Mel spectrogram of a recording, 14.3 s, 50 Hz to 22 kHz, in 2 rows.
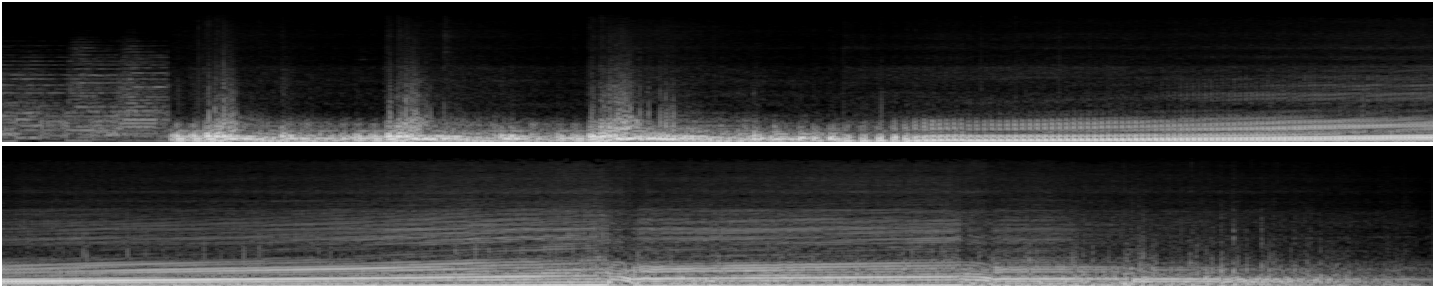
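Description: Yamaha R3's parallel-twin engine through an M4 carbon slip-on exhaust. It is blipped sharply three times, then revs climb steadily for several seconds, dropping suddenly twice near the end.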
